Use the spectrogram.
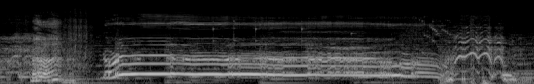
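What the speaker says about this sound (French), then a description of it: "Attention, Chili, un loup!" A long, wavering howl, called out as a wolf's, rises and holds for several seconds in a cartoon scene, loud and close, with brief voices and noises before and after it.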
